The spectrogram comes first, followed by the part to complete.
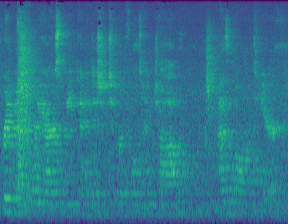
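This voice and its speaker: A woman speaks at a moderate pace. Loud background noise and audible room echo fill the recording. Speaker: city official giving report. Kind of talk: formal meeting report. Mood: pleased, appreciative. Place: hall.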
